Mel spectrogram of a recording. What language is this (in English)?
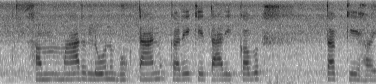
Magahi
